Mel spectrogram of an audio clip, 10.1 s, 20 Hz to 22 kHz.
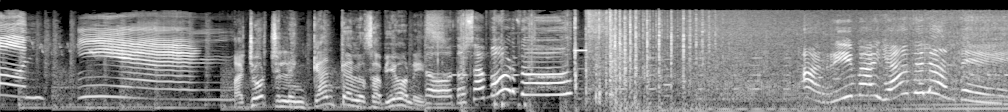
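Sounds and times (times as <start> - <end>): background music: 0.0 - 10.0
cartoon propeller engine puttering: 5.7 - 10.0.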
